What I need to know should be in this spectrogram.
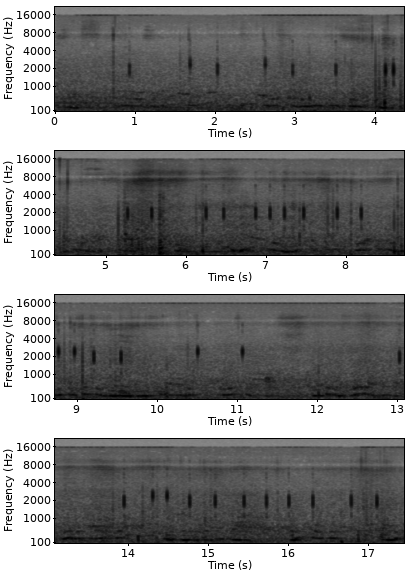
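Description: Phone keyboard keys click quickly, one tap after another.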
